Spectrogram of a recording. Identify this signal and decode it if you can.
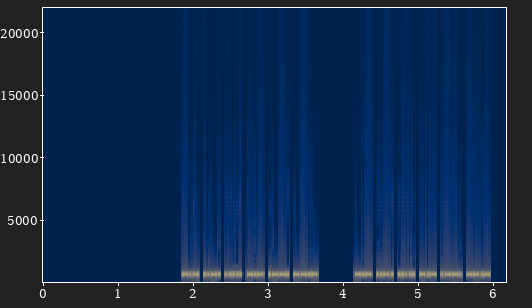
Morse code, heard as a keyed tone, about 52 wpm, 700 Hz. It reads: KF5KPQ KF5KPQ
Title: USA Call Signs - 6 Characters - Repeated 2x - 50wpm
